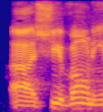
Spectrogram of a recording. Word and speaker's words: Schiavoni: And after we hear from Andy, we're gonna pivot over to Schiavoni. Hope I pronounced your last name correctly.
